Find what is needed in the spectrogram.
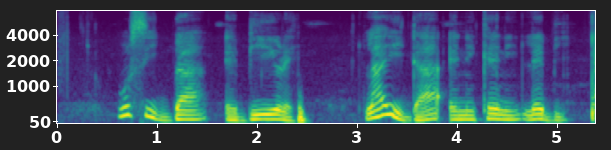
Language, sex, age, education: Yoruba, male, 30-45, tertiary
